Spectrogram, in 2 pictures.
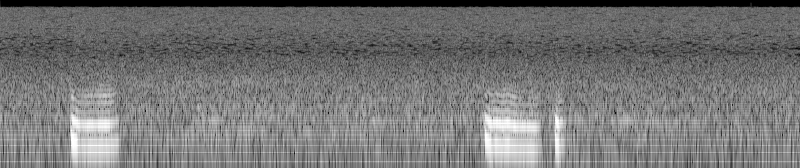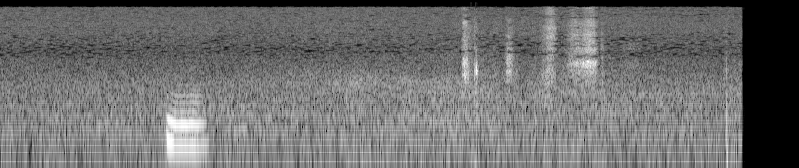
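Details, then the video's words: Sleeping pet cat snoring: three short tonal, slightly whistling snores spaced about three and a half seconds apart, each with a brief rising tail, followed by a few faint clicks and rustles near the end. "Cute snoring kitty"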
